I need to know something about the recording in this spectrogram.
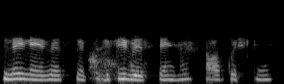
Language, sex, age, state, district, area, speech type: Urdu, female, 18-30, Uttar Pradesh, Mirzapur, rural, conversation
